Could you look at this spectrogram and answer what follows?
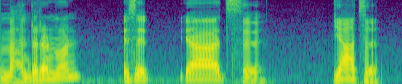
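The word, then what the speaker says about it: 鸭子: Yazi. Is pronounced with a first tone.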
